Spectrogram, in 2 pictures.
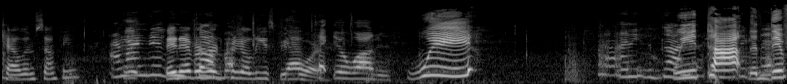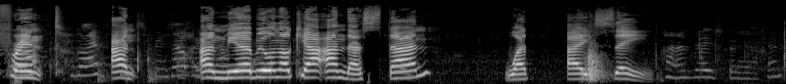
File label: explaining creole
